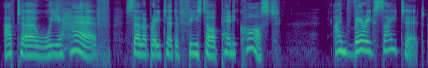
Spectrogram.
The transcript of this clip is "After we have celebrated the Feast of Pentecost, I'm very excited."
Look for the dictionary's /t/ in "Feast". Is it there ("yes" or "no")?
yes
